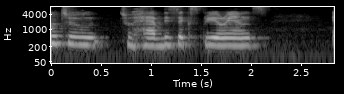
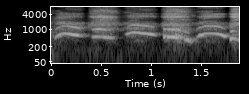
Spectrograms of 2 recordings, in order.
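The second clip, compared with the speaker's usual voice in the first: high, sudden gasp of overwhelm; sharp gasp; 13 semitones higher, 3 dB quieter than usual. Retold or imitated. Overwhelmed by gratitude, a high gasp. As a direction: gasp as if losing breath. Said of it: "hyperventilating almost".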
